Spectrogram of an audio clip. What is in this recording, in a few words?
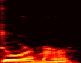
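"dormer window", British English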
